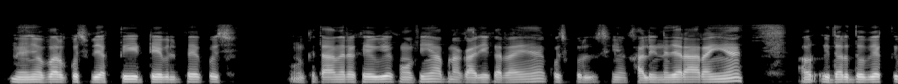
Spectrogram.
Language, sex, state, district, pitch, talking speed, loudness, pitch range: Hindi, male, Uttar Pradesh, Budaun, 115 Hz, 195 wpm, -17 LUFS, 110-120 Hz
